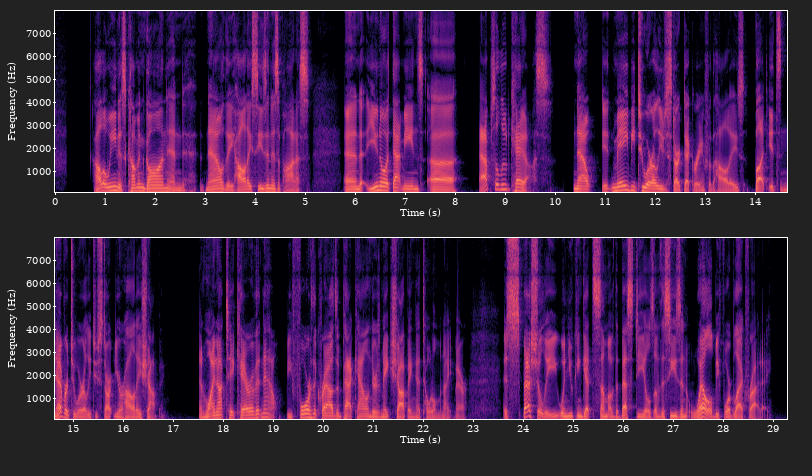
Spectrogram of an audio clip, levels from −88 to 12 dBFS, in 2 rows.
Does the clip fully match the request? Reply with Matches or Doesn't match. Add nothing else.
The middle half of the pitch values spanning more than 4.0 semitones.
Matches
